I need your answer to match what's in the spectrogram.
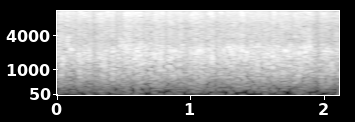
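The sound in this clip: Audience applause for a singer named Lisa on an Italian music show: a steady, dense, even spread of clapping that holds from start to finish.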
